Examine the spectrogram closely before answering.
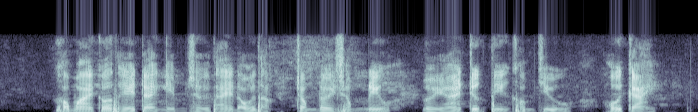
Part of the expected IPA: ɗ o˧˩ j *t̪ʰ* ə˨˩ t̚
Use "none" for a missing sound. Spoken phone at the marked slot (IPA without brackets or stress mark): t̪ʰ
